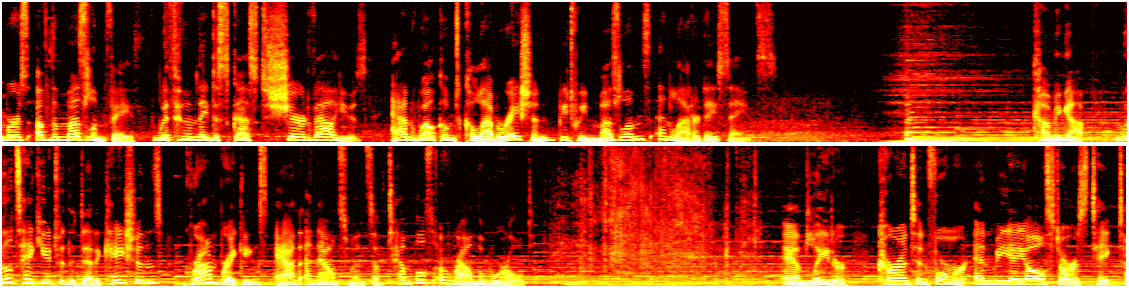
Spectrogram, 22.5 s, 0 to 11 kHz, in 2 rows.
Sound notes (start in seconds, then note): 16.6 tape screeching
